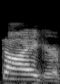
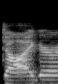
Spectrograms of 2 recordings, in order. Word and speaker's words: tiger: Make your tongue a little bit more sharp, like kind of lift it up. Lift it up. Make it higher and narrower. Tiger. Tiger. Good. Better. Better. So I just want to mention, if you find yourself saying diger instead of tiger, you need to take your tongue and go.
